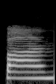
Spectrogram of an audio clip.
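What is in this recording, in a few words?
"fan", Mandarin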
